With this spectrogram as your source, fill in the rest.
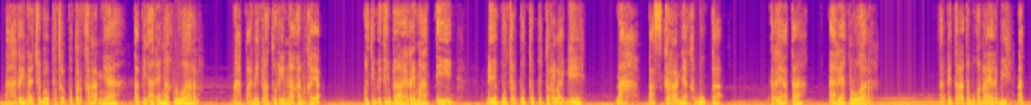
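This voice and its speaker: A man's voice: fairly low pitch, sing-song, a little fast, faint music behind. A man casually telling a horror story to his co-hosts, chatty and building suspense. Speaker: storyteller host.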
